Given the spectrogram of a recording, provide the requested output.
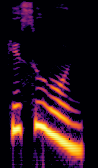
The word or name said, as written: ಕಿಸುವಣ್ಣ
